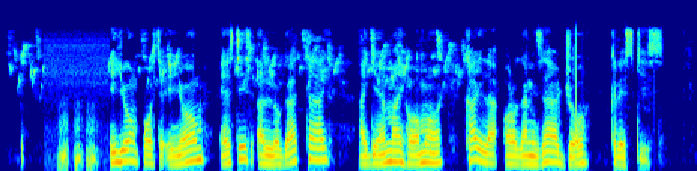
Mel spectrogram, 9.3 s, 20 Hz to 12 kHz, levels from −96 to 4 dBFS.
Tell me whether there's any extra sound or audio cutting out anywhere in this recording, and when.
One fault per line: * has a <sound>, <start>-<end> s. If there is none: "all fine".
* has a laugh, 0.8-1.3 s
